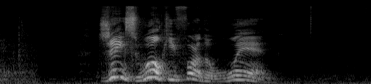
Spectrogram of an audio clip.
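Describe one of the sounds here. A young man speaks energetically up close.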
